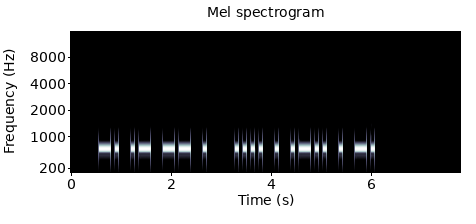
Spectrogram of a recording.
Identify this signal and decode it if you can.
Morse code, heard as a keyed tone, about 15 wpm, 700 Hz. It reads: NAME HELEN
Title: Practice QSO - Exchange 1 - Beginning - 15wpm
